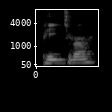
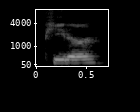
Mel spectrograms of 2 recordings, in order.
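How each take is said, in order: First: The name is said as Petra. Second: The name is said as Peter. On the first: "or uh, uh, uh Petra" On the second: "a lot of people say like Peter"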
